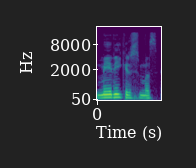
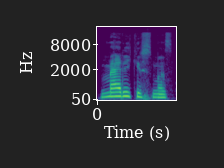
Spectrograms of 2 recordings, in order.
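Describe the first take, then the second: First: The first vowel sounds like the one in bed. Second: The first vowel sounds like the one in bad. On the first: The speaker calls it right. "यहाँ पे बोलेंगे मेरी" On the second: The speaker calls it wrong. "मैरी नहीं होता लल्ला"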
